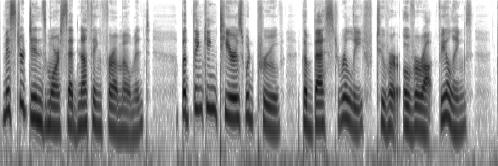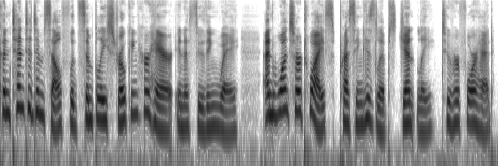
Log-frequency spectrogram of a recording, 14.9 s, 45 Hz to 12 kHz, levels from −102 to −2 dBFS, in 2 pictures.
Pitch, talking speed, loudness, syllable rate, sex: 195 Hz, 165 wpm, -21 LUFS, 4.7 syllables/s, female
